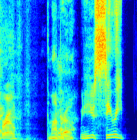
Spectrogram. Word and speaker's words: Cerebro: Cerebro?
